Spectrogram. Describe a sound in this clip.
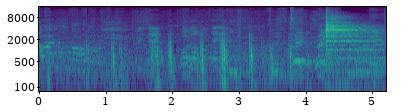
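Gloves thud against a body in quick, sharp blows.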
